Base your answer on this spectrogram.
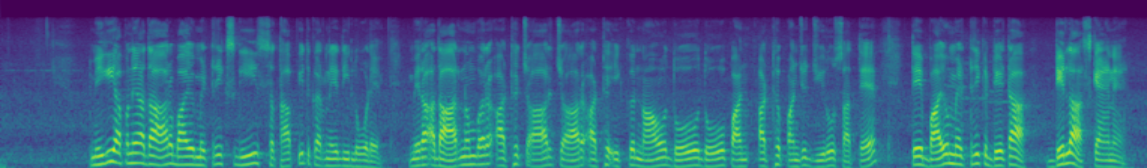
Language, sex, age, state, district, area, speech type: Dogri, male, 45-60, Jammu and Kashmir, Kathua, urban, read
